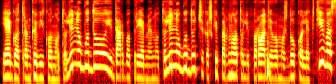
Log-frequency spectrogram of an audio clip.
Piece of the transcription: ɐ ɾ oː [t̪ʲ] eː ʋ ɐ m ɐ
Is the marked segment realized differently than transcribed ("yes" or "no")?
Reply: yes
